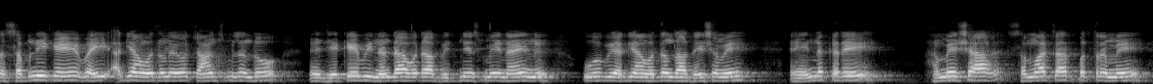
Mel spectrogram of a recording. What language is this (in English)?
Sindhi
